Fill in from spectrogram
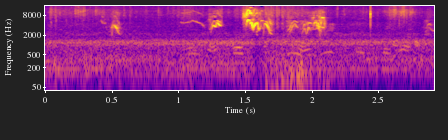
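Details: Sparrows gathering to be fed at a Tenmangu shrine on New Year's Day 2021 give a lively run of high, twittering chirps, some slurred, mostly in the first two seconds, above a faint low hum.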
